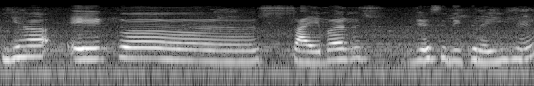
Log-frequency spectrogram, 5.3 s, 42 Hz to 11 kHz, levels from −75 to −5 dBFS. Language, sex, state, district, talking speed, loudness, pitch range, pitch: Hindi, female, Madhya Pradesh, Dhar, 80 wpm, -17 LUFS, 215-255 Hz, 235 Hz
